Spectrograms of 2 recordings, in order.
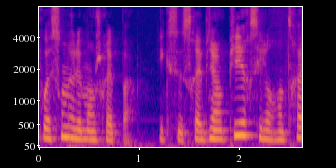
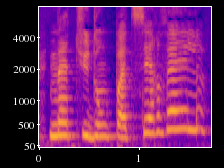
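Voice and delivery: loud, higher outraged question; angry shouting; 5 semitones higher, 6 dB louder than usual. A narrator's reading. Wife vociferates at her husband, angry shouting. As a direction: shout it as a scolding. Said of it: "vociféra-t-elle".

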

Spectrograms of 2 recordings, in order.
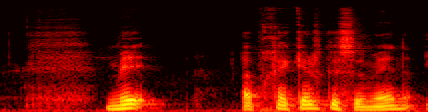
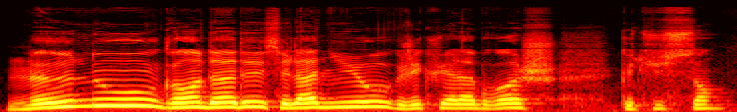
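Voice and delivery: much higher, very loud coaxing giantess voice; 7 semitones higher, 10 dB louder than usual. A narrator's reading. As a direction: brush off her husband in a booming high voice. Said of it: "la géante répondit".

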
